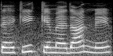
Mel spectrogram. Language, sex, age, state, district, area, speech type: Urdu, female, 18-30, Bihar, Gaya, rural, spontaneous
